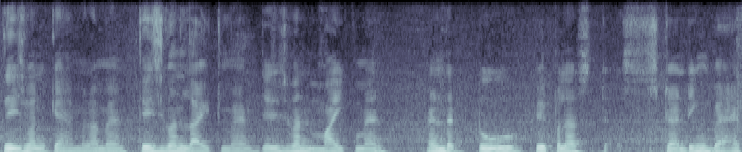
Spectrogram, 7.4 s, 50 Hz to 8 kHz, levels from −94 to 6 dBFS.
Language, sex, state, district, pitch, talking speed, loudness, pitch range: English, male, Punjab, Fazilka, 135 Hz, 175 wpm, -17 LUFS, 120-145 Hz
